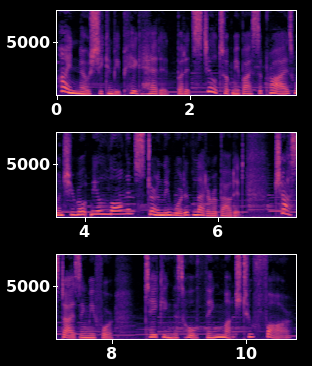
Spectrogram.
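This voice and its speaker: A woman's voice: medium pitch, expressive, moderate pace, lightly acted. An actress voicing a sly, teasing woman with a drawling, amused manner. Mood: breezy. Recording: game audio with faint music behind.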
